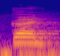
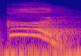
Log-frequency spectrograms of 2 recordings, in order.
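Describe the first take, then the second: First: The word is said with low, calm energy. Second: The word is said with high, excited energy. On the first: The dog stays calm and waits. The speaker calls it right. "a thousand times that is them sitting calmly" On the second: The dog gets overexcited and jumps. The speaker calls it wrong. "a thousand times that is them already jumping"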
